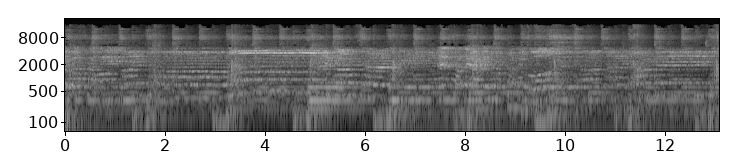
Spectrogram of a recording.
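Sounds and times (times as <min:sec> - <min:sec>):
low instrumental backing: 0:00.0 - 0:13.0
women's choir singing a hymn: 0:00.0 - 0:13.0.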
